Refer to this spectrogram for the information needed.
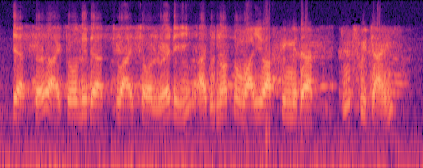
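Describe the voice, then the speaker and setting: Fairly quick speech against noticeable background noise. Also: man. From Sri Lanka. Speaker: scam caller posing as tech support. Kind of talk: scripted sales pitch on phone call.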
